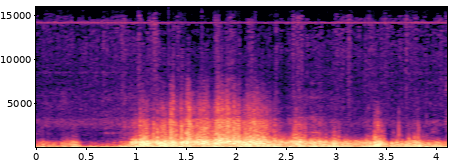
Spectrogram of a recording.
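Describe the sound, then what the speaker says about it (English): Wind gusts blowing steadily through a narrow canyon in South Canyon, Marble Canyon in the Grand Canyon, as a loud, broad rushing roar that swells after the first second and holds with buffeting on the microphone. "Breezy in here, it's kind of nice."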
